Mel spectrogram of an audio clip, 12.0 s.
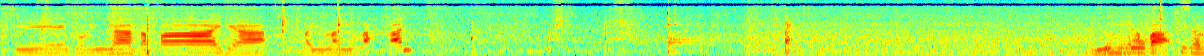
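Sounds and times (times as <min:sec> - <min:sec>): food sizzling in hot oil: 0:00.0 - 0:12.0
metal ladle scraping wok: 0:02.7 - 0:08.0.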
